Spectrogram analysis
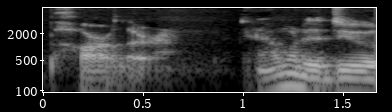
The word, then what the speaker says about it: Parler: expression and Trust parlor originally was meant to be named for the French word to speak but it's not pronounced parlay it was founded in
